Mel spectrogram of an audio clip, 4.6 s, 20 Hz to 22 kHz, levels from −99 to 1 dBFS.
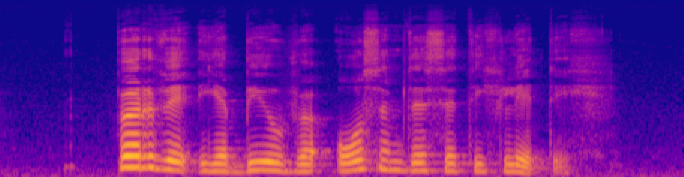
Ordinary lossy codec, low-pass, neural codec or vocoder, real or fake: none; 19.8 kHz; none; real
